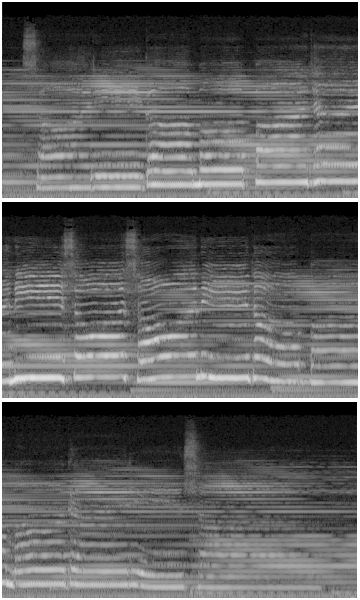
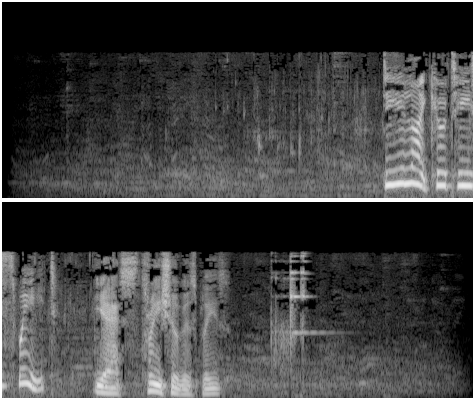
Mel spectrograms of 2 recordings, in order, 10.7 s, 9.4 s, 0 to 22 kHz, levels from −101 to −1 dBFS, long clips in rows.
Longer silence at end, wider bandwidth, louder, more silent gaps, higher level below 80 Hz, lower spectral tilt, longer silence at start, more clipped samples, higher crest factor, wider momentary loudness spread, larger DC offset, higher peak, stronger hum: second, 0 s vs 1.65 s; first, 11.5 kHz vs 8 kHz; second, -24 LUFS vs -19 LUFS; neither; about the same, -48 dBFS vs -52 dBFS; about the same, -5 dB/octave vs -4 dB/octave; second, 0 s vs 3.8 s; neither; about the same, 16 dB vs 20 dB; second, 13 LU vs 16 LU; neither; second, -8 dBFS vs -2 dBFS; first, 50 Hz at -45 dBFS vs none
